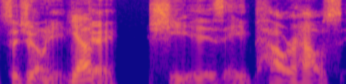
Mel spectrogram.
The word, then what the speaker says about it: Saggione: Am I pronouncing Sajon? Sajon.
